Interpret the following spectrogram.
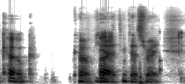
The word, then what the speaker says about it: Koch: Having said that, a fellow named Ed, is it pronounced Koch or Koch? Koch, I think. Ed Koch. I pronounce it Coke.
